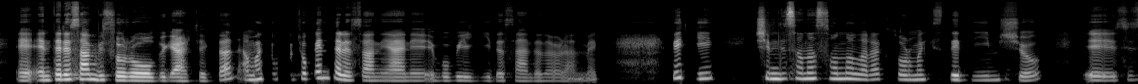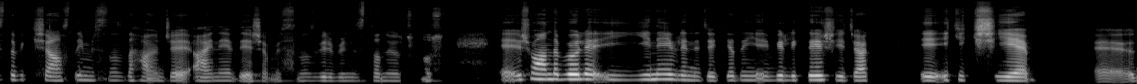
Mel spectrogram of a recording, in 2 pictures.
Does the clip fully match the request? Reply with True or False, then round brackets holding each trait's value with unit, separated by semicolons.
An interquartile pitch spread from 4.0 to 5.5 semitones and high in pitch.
True (4.7 semitones; 200 Hz)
